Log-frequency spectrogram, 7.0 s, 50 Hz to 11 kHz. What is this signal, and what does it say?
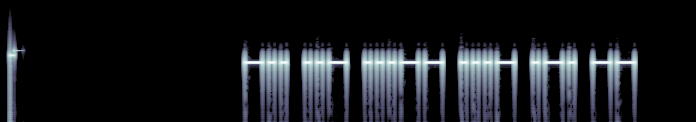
Morse code, heard as a keyed tone, about 21 wpm, 700 Hz. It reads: DU3VRM
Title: DXCC-100 Call Signs - 6 Characters - Repeated 3x - 20wpm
